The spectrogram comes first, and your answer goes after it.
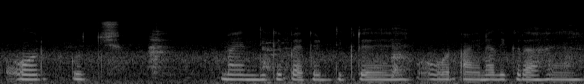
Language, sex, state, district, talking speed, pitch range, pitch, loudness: Hindi, female, Chhattisgarh, Bilaspur, 135 wpm, 210-230 Hz, 225 Hz, -37 LUFS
